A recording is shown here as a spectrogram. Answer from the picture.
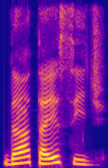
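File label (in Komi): "да, тайӧ сідз", Komi, female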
